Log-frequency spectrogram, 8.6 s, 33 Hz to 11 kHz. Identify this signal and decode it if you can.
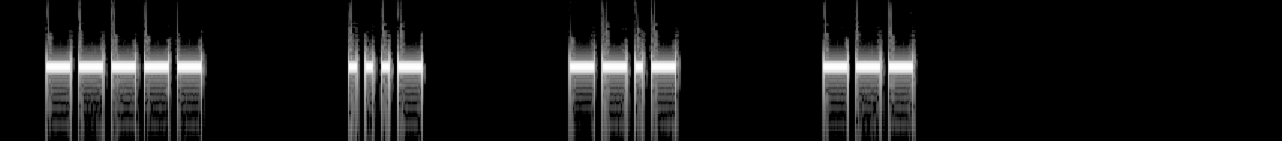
Morse code, heard as a keyed tone, about 21 wpm, spaced as for 8 wpm, 700 Hz. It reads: 0VQO
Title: USA Call Signs - 6 Characters - 6x Character Spacing - 22wpm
